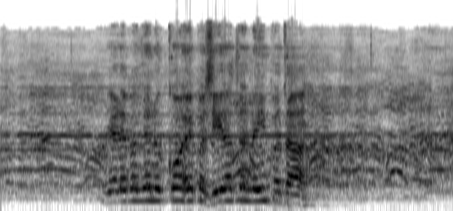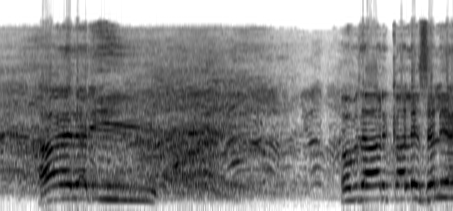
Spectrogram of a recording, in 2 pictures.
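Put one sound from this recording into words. A crowd of men chants together in rhythm.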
